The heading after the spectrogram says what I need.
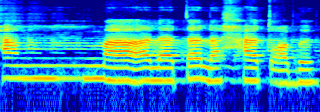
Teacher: ہا کے بعد میم پر غنہ کریں گے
